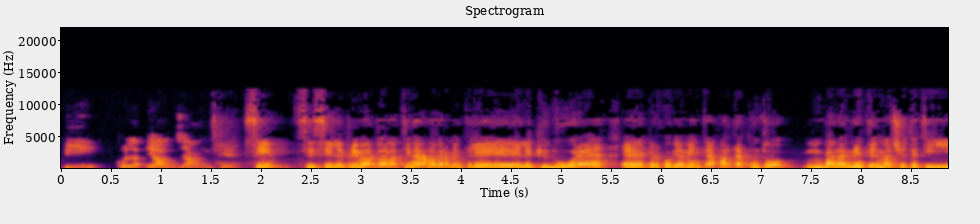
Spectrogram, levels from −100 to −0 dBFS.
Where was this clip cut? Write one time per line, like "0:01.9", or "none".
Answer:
0:05.5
